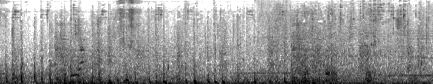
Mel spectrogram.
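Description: Horse hooves clip-clop steadily on a path in the Red Dead Online video game, a brisk continuous rhythm mixed into a dense bed of game sound and ambience.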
